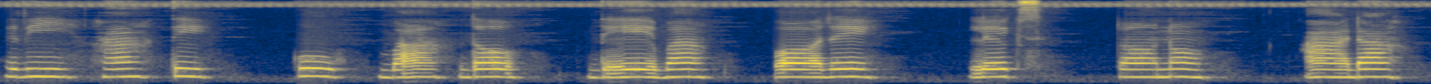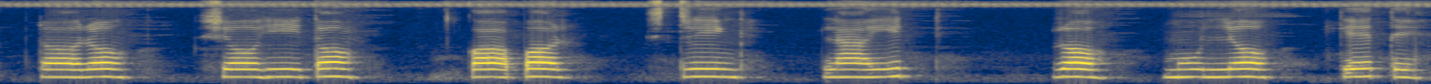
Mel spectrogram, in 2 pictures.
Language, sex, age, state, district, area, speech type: Odia, male, 30-45, Odisha, Malkangiri, urban, read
